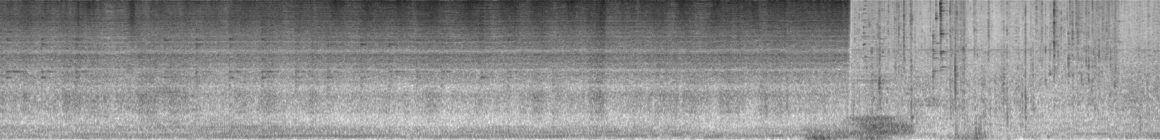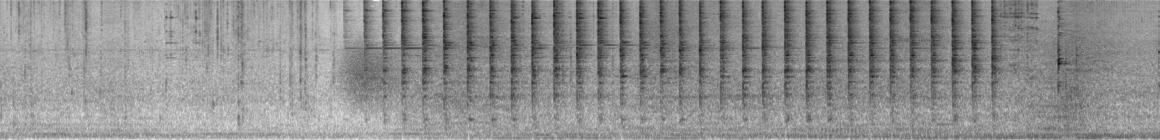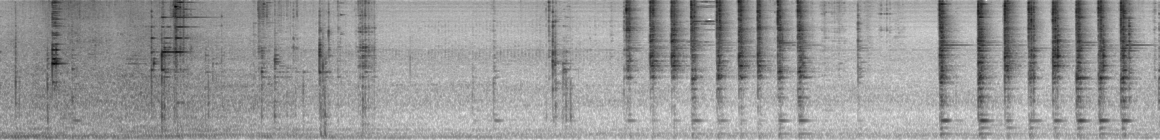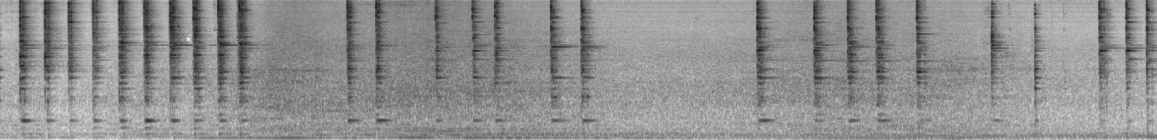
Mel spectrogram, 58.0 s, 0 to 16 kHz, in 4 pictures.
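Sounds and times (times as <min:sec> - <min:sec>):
hammer tapping metal pipe: 0:18.8 - 0:28.0, 0:29.1 - 0:30.1, 0:36.8 - 0:39.9, 0:40.7 - 0:46.8, 0:47.8 - 0:51.2, 0:52.9 - 0:57.9.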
